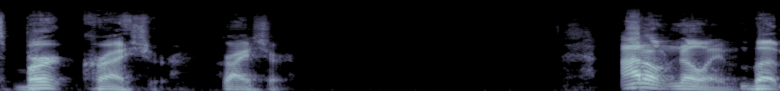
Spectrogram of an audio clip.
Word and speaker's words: Kreischer: Well, I can say Bert, but Kirshner. How do you actually say it? It's Bert Kreischer. I don't know him, but mispronouncing it is.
